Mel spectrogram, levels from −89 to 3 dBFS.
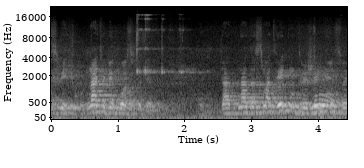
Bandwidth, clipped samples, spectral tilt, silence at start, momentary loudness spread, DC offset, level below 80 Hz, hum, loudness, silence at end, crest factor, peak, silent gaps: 17.5 kHz; under 0.1%; -6.5 dB/octave; 0 s; 18 LU; under 0.1%; -50 dBFS; none; -28 LUFS; 0 s; 16 dB; -12 dBFS; none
